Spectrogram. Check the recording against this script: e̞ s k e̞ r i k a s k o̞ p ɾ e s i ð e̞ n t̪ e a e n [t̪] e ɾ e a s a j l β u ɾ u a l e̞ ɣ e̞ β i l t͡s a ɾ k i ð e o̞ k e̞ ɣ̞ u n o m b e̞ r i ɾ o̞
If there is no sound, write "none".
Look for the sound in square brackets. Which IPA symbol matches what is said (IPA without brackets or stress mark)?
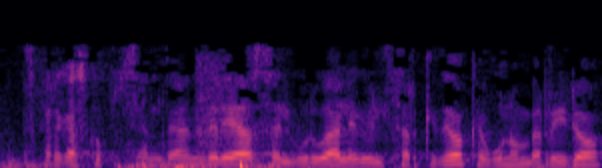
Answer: d̪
